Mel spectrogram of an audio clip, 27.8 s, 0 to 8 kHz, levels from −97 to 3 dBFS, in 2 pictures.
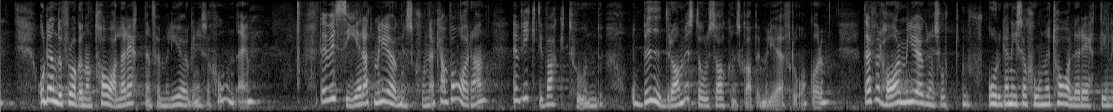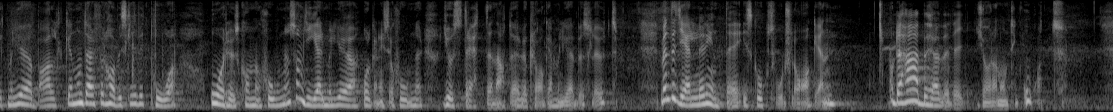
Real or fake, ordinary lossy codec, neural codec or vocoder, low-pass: real; none; none; none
